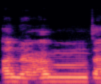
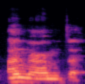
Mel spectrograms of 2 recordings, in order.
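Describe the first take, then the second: First: The nasal m sound is held long. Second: The nasal m sound is released quickly. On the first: The speaker calls it wrong. "ऐसे नहीं पढ़ना। कसदन कसदन मीम को लंबा नहीं करना" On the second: The speaker calls it right. "फौरन आवाज को छोड़ देना है। ... ठीक हो गया"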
